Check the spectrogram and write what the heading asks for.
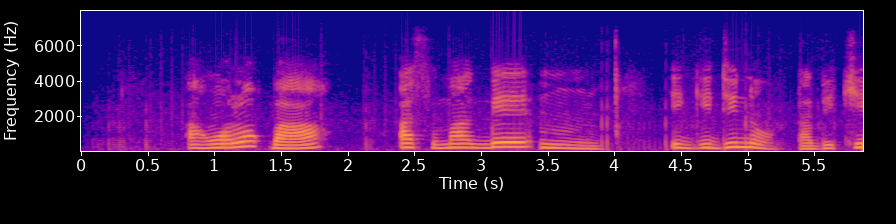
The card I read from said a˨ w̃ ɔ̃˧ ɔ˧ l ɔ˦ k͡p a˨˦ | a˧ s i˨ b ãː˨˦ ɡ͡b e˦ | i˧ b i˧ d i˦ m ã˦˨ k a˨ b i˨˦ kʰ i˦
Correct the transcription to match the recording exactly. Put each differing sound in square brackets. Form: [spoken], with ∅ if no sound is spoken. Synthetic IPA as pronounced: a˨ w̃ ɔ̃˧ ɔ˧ l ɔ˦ k͡p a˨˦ | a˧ s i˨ [m] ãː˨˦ ɡ͡b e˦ | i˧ [ɡ] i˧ d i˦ [n] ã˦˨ [t] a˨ b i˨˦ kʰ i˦

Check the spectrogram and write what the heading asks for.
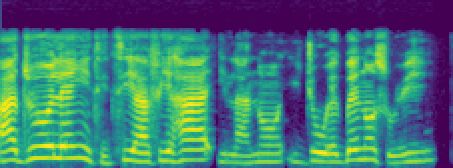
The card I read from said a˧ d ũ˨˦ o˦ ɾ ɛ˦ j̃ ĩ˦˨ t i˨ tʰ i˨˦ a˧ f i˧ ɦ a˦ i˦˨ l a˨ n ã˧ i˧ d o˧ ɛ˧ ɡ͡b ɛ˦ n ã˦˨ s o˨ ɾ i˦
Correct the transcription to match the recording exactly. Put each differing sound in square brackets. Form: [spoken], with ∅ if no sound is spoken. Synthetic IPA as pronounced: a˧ d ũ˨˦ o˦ [l] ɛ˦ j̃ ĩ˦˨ t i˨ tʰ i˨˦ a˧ f i˧ ɦ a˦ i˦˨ l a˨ n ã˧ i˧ [d͡ʒ] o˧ ɛ˧ ɡ͡b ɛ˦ n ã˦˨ s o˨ ɾ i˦

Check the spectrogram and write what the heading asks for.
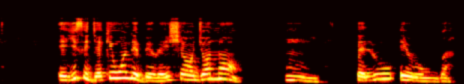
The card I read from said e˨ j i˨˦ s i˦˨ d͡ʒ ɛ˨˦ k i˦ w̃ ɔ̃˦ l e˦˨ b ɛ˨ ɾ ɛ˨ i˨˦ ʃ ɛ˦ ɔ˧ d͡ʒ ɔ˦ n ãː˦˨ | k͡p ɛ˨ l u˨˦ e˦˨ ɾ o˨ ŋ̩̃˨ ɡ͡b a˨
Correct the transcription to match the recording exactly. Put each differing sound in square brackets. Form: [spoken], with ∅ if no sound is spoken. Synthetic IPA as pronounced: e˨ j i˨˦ s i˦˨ d͡ʒ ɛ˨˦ k i˦ w̃ ɔ̃˦ l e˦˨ b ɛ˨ ɾ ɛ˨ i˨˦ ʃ ɛ˦ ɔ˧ d͡ʒ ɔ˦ n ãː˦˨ | k͡p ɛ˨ l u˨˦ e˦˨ ɾ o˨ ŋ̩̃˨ ɡ͡b a˨

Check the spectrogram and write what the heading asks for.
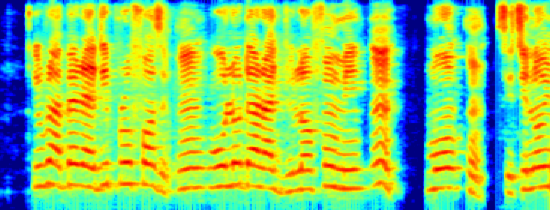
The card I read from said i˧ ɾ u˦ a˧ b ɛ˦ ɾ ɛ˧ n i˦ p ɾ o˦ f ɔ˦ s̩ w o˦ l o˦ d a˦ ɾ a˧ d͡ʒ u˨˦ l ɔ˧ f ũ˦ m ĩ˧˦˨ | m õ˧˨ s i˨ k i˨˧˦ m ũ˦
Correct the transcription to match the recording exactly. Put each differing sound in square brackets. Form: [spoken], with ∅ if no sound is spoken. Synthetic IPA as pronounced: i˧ ɾ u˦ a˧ b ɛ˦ ɾ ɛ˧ [d] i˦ p ɾ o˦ f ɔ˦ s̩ w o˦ l o˦ d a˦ ɾ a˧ d͡ʒ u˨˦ l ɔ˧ f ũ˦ m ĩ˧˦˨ | m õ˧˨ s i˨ [t] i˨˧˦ [n] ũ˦

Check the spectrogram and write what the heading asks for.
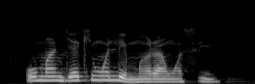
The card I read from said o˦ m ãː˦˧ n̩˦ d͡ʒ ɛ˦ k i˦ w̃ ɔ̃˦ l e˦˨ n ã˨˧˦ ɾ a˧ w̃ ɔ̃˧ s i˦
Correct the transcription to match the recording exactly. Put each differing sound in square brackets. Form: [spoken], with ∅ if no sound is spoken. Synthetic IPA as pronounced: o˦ m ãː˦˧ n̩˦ d͡ʒ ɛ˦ k i˦ w̃ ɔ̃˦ l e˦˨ [m] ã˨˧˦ ɾ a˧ w̃ ɔ̃˧ s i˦

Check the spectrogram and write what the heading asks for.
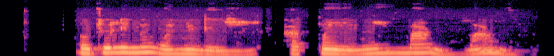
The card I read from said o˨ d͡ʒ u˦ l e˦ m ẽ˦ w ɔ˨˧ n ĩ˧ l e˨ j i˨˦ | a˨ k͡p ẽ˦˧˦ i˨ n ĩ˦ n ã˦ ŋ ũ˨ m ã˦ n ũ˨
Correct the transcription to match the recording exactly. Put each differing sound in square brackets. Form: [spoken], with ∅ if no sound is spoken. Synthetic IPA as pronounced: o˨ d͡ʒ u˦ l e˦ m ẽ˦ w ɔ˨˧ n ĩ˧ l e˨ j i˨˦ | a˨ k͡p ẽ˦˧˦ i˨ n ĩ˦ [m] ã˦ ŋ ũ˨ m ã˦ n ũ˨

